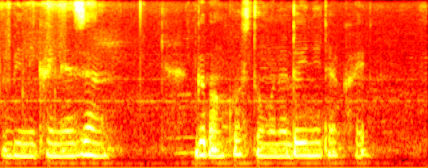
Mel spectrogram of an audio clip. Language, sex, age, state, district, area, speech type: Bodo, female, 18-30, Assam, Baksa, rural, spontaneous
